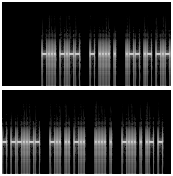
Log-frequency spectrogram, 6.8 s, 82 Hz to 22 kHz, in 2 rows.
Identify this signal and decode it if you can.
Morse code, heard as a keyed tone, about 40 wpm, 700 Hz. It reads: BY THE WAY, DID HE BEAT
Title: Sentences from Top 1300 Words 40wpm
